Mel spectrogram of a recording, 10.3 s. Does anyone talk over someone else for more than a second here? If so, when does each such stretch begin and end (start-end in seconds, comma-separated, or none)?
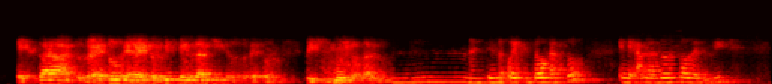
none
